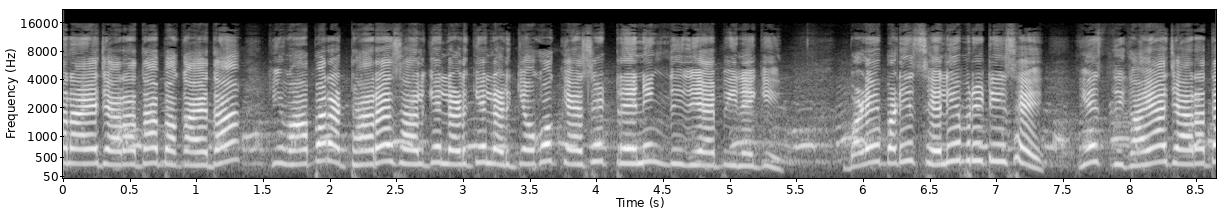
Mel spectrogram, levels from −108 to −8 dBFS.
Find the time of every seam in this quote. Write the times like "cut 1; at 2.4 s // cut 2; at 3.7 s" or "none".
none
